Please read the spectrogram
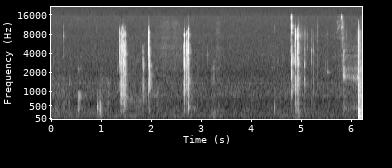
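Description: A man sipping and swallowing beer close to a microphone: a handful of short, faint mouth and throat clicks between stretches of near silence.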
